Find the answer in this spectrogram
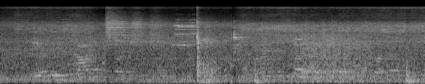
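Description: A butcher's cleaver striking a wooden chopping block once, sharply, about two seconds in, with a couple of lighter knocks around it. Voices talk in the background.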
